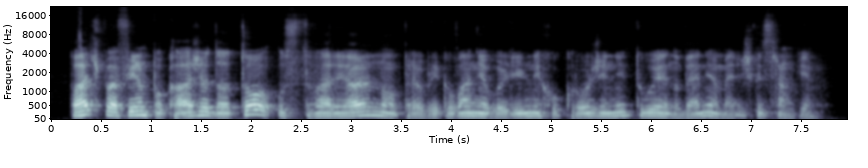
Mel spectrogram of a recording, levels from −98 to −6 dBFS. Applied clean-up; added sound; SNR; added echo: neural mask model Resemble Enhance denoiser.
